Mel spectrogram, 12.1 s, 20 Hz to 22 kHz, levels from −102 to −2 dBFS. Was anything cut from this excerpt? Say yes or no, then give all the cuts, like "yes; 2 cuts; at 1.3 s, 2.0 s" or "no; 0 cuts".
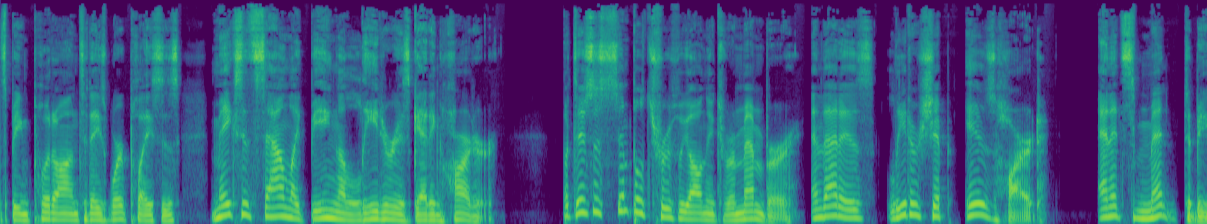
yes; 2 cuts; at 8.0 s, 8.8 s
